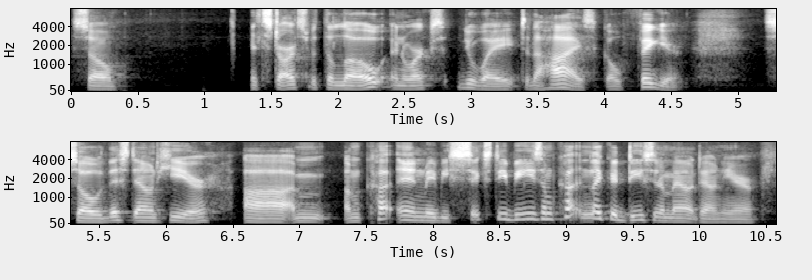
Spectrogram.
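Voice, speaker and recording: Smooth-voiced young man teaching vocal mixing. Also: mid-range voice, moderate pace. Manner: relaxed, slangy, self-joking. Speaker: music production tutor. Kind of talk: casual screen-recorded mixing tutorial.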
